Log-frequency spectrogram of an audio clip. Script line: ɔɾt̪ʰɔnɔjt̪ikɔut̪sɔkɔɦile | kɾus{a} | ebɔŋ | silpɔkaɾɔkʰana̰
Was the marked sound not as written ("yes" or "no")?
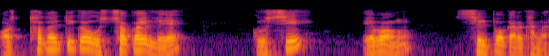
yes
